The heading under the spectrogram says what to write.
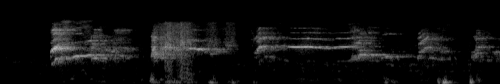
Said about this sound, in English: No, it's a puppy, man. It's just fucking playing around.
